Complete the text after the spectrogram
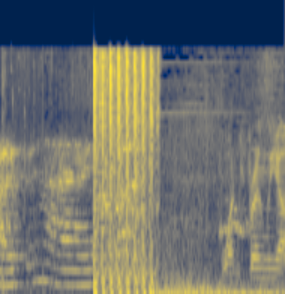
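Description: Rapid gunfire rattles in a short burst.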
